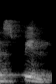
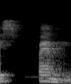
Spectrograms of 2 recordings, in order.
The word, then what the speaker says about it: spend: Jadi aku menghabiskan bukan spin tapi spend bacanya ya.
